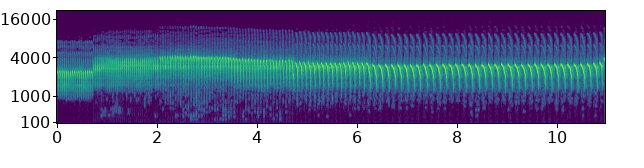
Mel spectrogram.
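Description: A Belgian canary sings loud, high, continuous song: a sustained ringing trill that breaks into fast, rhythmic chirps, about four per second.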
